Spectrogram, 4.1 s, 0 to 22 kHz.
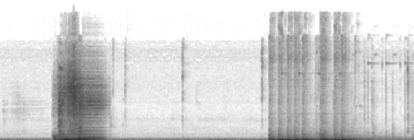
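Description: Sustained automatic gunfire in Arma 3 with the Blastcore Phoenix mod, two bursts: a short loud rattle early, then a longer rapid stream of shots after a pause, over quiet background ambience.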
